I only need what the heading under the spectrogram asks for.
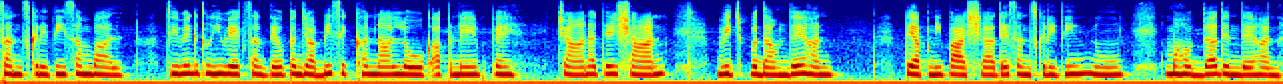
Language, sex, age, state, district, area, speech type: Punjabi, female, 18-30, Punjab, Pathankot, urban, spontaneous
